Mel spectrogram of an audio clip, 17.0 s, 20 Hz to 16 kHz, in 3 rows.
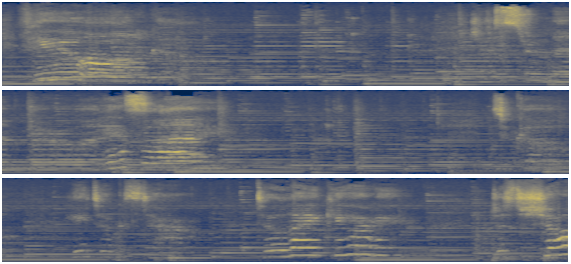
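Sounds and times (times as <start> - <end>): acoustic guitar strumming: 0.0 - 17.0
electric bass: 0.0 - 17.0.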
